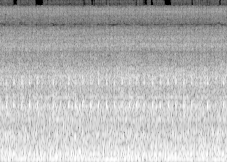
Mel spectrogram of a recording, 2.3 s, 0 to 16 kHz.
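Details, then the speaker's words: Mid-1990s Mercury 115 hp inline-four two-stroke outboard on Ranger bass boat, after replacing a missing rectifier (16 A stator), battery 13.1 V: starts right away, steady even burble at idle; normal idle. "So, if I fire this thing up, it starts right away."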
